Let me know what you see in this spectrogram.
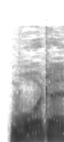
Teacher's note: The flap T rule. When a T sound sits comfortably between two vowel sounds, it changes into a very fast soft D sound.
